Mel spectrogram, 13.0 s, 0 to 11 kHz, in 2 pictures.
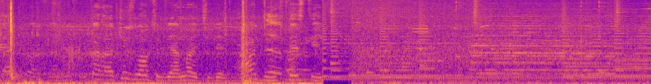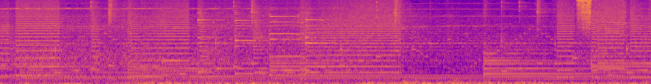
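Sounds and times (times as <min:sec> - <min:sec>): sustained chords: 0:03.3 - 0:13.0
steady low beat: 0:03.5 - 0:13.0.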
